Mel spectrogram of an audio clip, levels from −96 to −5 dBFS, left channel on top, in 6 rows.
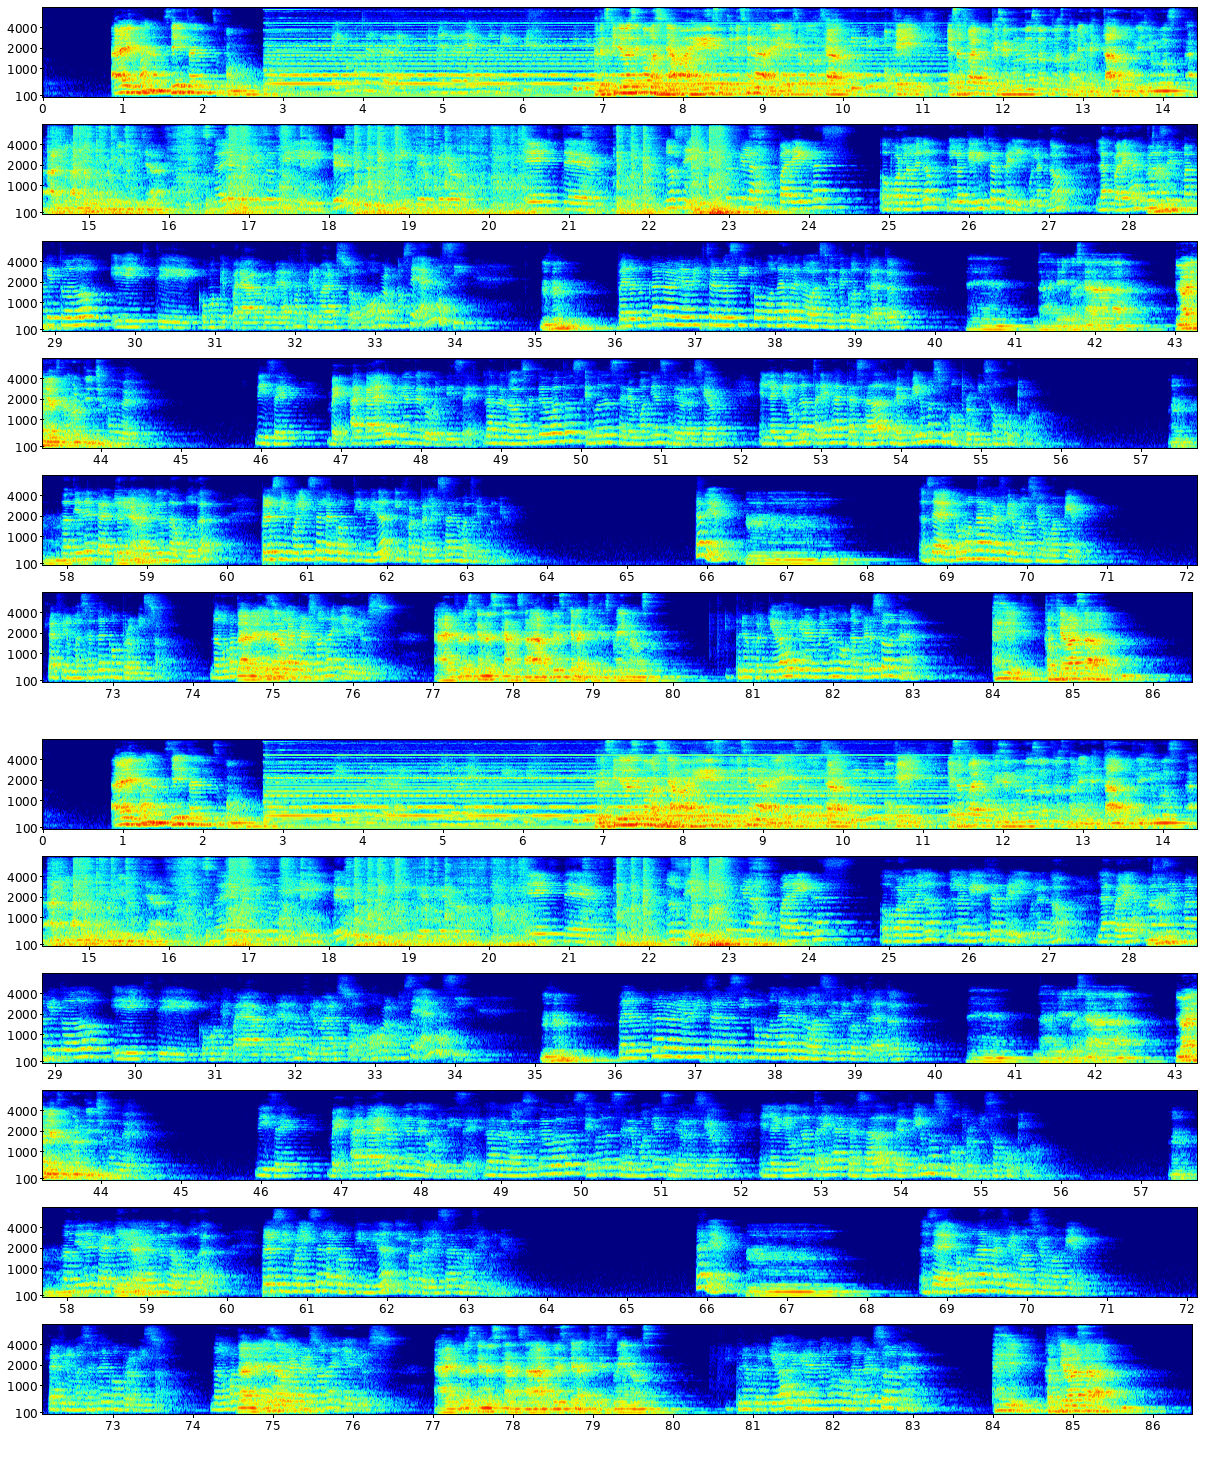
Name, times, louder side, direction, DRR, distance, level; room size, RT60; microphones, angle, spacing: voice 1, 0.9-2.7 6.9-10.1 10.7-16.0 28.2-28.6 35.1-35.5 40.4-41.0 41.2-42.4 43.0-44.1 57.3-58.1 58.6-59.1 66.5-67.7 74.5-75.4 77.0-79.7 84.0-85.7, left 1 dB, 45° left, -3 dB, 2.1 m, -27 dB
sound 1, 2.7-12.1, right 1 dB, 25° right, 0.6 m, -35 dB
voice 2, 3.5-6.7 9.7-10.8 16.4-19.7 20.4-21.6 22.1-23.4 23.6-24.2 24.9-34.1 36.0-39.6 44.1-44.4 45.9-46.3 46.8-51.8 52.2-55.7 57.9-59.8 60.4-63.5 65.9-66.2 68.6-70.7 72.2-73.6 74.2-76.4 80.8-83.0, left 2 dB, 85° left, -2 dB, 1.1 m, -37 dB
sound 2, 14.5-17.9 18.2-20.6 21.0-23.4, equal, 5° left, 1.3 m, -30 dB
7.8 x 7.5 x 2.3 m, 1.1 s
head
